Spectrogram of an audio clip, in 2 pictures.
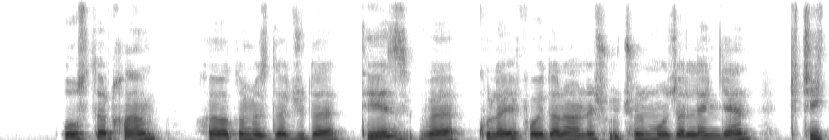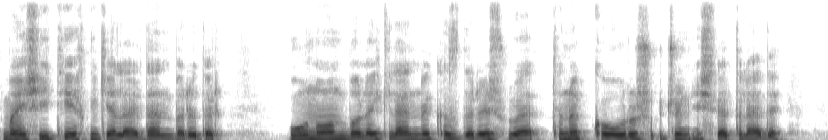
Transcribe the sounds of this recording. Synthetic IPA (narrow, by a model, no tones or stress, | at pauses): pʰost̪eɾham | hajɒt̪ɪmɪzd̪ad͡ʒʊd̪at̪ʰe̞zvaqʰʊlajfɒjd̪alanɪʃʊt͡ʃʰʊnmod͡ʒalːaŋɡʲan | kʲʰɪ̥t͡ʃʰɪkʲmajʃɪt̪ʰe̞χnɪkʲalaɾd̪anbɪɾɪd̪ɪɾ | bʊnɒnbolakʲlaɾnɪqʰɨzd̪ɪɾɪʃvat̪ʰɪnɨq̚qʰɒwʊɾɪʃʊt͡ʃʰʊnɪʃlat̪ʰɪlad̪ɪ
